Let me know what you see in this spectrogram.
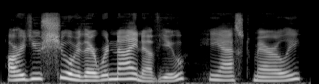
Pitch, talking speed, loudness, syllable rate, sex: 210 Hz, 205 wpm, -17 LUFS, 5.9 syllables/s, female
